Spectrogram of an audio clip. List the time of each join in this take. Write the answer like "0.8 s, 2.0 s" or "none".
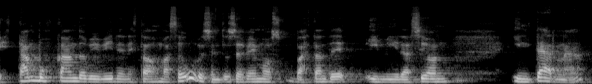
none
